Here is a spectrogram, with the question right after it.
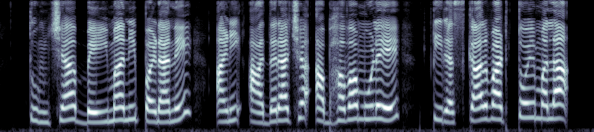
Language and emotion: Marathi, disgusted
